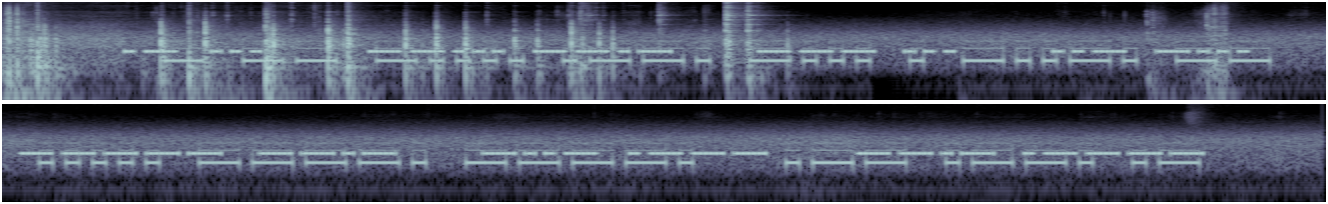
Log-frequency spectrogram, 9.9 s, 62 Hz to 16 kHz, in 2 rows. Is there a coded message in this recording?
Yes: Morse code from 0.4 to 9.5 s, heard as two keyed tones, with kitchen noise. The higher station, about 32 wpm, 980 Hz: AS 7Q OS UB 0Q XJ Q1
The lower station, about 24 wpm, 580 Hz: TM6PBE/M 599 WPA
